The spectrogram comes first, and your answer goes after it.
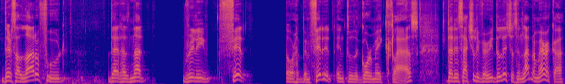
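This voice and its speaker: A man's voice: mid-range voice, lively intonation, a little slow, darkish tone, dry recording. A man from Rica, co-hosting a casual radio talk show and searching for words with many restarts. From Costa Rica.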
